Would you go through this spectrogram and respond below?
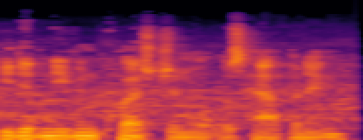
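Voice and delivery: usual speaking voice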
